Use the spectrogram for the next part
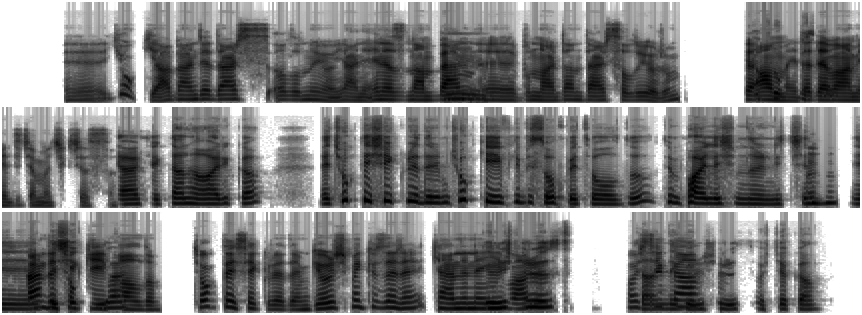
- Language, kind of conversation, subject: Turkish, podcast, Evde enerji tasarrufu için hemen uygulayabileceğimiz öneriler nelerdir?
- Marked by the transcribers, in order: other background noise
